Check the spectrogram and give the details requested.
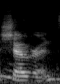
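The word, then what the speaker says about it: Sjögren's: That's how you say it, Sjogren's.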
